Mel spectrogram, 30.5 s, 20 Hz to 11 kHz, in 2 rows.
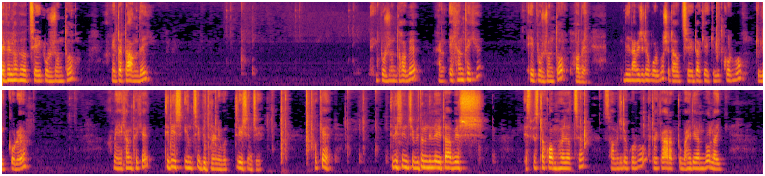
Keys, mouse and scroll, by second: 0.9 scroll up 1, 2.3 typing, 3.0 scroll down 1, 3.4-4.2 scroll up 1, 4.8 middle click, 7.2 scroll down 1, 7.5 middle click, 8.2 scroll up 1, 9.0 middle click, 9.5-10.3 scroll up 1, 10.7 scroll down 1, 11.2 middle click, 11.6 space, 14.0 ctrl+click, 14.5 ctrl+middle click, 18.6-21.3 typing, 20.8 Return, 21.6 middle click, 26.7 ctrl+z, 28.3 typing.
